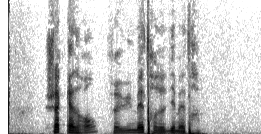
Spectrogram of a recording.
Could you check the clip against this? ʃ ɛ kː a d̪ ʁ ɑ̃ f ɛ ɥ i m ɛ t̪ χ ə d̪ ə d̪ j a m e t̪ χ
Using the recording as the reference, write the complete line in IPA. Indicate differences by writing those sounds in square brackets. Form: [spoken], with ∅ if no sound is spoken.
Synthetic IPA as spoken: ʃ [a] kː a d̪ ʁ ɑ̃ f ɛ ɥ i m ɛ t̪ χ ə d̪ ə d̪ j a m [ɛ] t̪ χ

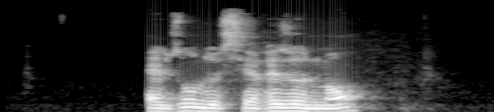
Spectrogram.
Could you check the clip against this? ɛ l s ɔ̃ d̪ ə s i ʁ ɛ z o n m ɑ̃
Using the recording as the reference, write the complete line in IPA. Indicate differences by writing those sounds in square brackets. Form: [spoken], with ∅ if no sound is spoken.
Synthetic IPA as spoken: ɛ l [z] ɔ̃ d̪ ə s [e] ʁ [e] z [ɔ] n m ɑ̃

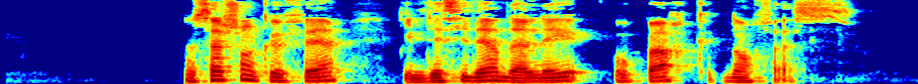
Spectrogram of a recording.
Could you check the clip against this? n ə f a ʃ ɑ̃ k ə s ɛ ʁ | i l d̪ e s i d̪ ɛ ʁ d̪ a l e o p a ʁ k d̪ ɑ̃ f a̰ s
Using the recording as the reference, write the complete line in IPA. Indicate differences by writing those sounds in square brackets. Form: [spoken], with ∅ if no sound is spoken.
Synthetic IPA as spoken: n ə [s] a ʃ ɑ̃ k ə [f] ɛ ʁ | i l d̪ e s i d̪ ɛ ʁ d̪ a l e o p a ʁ k d̪ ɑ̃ f a̰ s

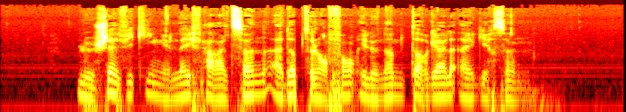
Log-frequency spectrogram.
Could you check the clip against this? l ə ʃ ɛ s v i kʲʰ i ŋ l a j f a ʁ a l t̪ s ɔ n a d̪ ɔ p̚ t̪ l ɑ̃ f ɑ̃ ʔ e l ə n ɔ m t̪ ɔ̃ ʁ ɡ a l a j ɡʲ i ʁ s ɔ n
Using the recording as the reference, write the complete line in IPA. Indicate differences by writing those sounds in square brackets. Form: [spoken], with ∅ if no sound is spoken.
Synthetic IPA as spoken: l ə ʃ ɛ [f] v i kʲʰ i ŋ l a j f a ʁ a l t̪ s ɔ n a d̪ ɔ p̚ t̪ l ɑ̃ f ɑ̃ ʔ e l ə n ɔ m t̪ [ɔ] ʁ ɡ a l a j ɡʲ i ʁ s ɔ n

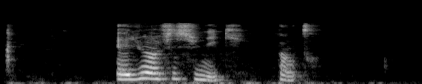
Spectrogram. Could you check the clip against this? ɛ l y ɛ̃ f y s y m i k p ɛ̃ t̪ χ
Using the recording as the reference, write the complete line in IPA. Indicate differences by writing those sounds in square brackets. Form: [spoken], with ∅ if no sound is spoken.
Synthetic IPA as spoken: ɛ l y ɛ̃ f [i] s y [n] i k p ɛ̃ t̪ χ

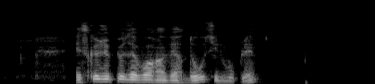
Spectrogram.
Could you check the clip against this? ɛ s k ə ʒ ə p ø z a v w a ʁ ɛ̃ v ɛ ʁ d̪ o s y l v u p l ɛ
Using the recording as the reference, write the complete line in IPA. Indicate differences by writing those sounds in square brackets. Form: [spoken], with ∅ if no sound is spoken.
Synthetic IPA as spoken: ɛ s k ə ʒ ə p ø z a v w a ʁ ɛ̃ v ɛ ʁ d̪ o s [i] l v u p l ɛ

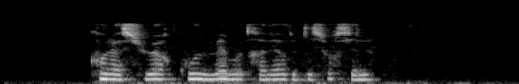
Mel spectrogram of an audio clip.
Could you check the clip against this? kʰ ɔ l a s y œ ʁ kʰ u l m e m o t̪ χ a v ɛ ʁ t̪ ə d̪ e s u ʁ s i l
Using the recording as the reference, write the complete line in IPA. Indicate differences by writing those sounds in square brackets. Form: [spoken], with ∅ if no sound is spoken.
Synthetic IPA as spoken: kʰ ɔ l a s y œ ʁ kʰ u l m [ɛ] m o t̪ χ a v ɛ ʁ [d̪] ə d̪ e s u ʁ s i l

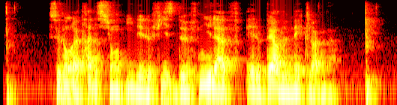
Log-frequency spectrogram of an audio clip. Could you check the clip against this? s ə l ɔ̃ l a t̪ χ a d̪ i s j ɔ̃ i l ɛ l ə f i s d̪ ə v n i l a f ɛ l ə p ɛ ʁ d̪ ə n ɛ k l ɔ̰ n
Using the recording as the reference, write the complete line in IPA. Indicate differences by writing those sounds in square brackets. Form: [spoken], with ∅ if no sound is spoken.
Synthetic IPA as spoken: s ə l ɔ̃ l a t̪ χ a d̪ i s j ɔ̃ i l ɛ l ə f i s d̪ ə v n i l a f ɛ l ə p ɛ ʁ d̪ ə n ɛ k l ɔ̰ n

